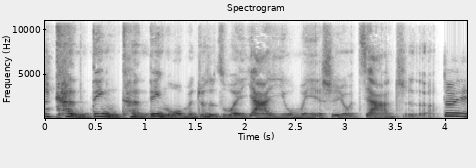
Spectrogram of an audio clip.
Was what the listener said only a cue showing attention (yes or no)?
no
